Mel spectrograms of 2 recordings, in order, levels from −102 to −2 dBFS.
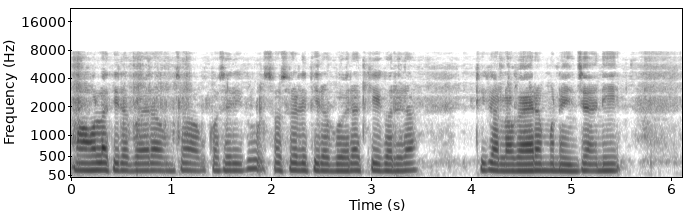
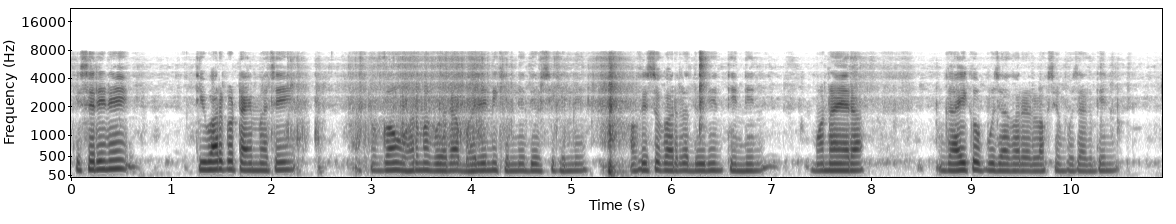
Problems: none marked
